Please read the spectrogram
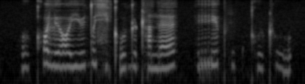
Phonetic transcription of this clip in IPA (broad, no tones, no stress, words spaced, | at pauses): o̤kʰɔlʲɔː jyd̪ɔsʲœ kʼud̪œʈʰan ɛ | rʲøpʰi̤p kʰṳʈʰṳ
